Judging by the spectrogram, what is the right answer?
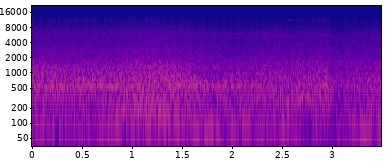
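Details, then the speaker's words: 1934 Ford Cabriolet under way: a steady low engine rumble, even and smooth with no knocks or ticks; the engine sounds perfect, though a clutch noise, suspected throwout bearing, is noticed afterward. "The big thing the car has going for it is the engine. It sounds perfect."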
